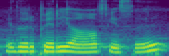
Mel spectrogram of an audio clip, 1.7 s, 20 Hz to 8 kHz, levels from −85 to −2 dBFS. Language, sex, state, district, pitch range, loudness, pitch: Tamil, female, Tamil Nadu, Kanyakumari, 180-200 Hz, -14 LUFS, 195 Hz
